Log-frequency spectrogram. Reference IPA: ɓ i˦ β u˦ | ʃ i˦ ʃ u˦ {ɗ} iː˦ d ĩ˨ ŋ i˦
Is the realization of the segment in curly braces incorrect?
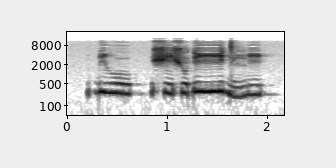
no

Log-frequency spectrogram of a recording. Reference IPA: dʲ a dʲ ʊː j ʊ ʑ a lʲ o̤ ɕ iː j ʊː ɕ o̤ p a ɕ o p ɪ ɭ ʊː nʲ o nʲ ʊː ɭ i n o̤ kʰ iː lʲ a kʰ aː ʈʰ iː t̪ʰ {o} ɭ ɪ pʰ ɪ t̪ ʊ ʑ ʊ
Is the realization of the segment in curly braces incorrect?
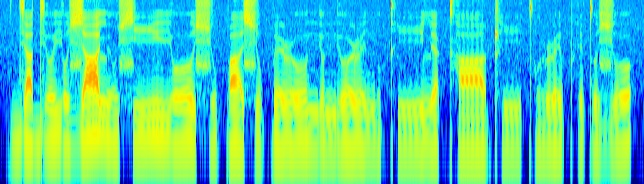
yes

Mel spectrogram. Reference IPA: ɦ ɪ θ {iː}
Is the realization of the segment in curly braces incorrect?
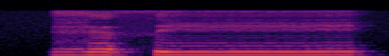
no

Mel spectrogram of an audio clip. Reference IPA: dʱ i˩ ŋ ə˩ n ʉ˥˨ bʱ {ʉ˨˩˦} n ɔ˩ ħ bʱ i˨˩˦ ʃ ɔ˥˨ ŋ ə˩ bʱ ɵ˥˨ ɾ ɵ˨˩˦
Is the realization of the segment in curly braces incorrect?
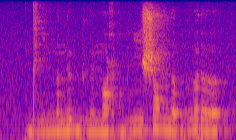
yes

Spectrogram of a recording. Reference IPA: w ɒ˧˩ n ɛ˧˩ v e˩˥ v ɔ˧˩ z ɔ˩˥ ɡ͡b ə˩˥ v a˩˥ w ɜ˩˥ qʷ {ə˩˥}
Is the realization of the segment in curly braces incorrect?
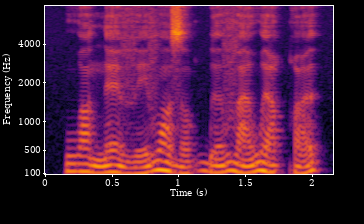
no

